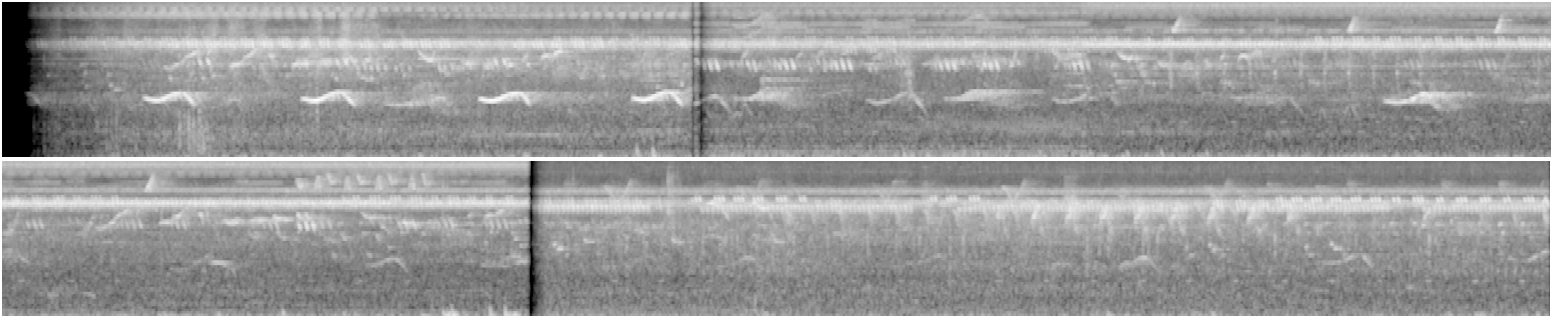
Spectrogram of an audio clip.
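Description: Morning outdoor ambience of birdsong. One bird gives a repeated rising-and-falling whistled call about once a second in the first several seconds, among scattered chirps. Under it runs a steady high-pitched insect drone, and the sound breaks off briefly twice.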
